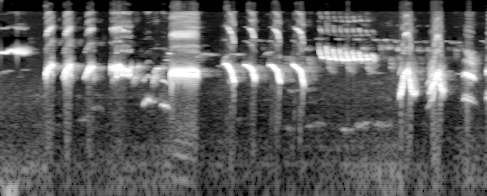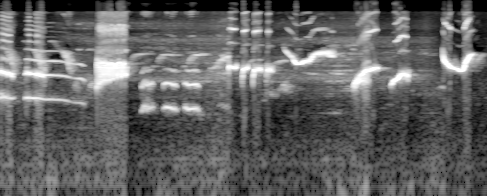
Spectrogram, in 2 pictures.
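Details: Asian pied starling in busy varied song intended to teach other starlings: rapid chirps and clicks, scratchy bursts, twisting whistles and short repeated phrases packed tightly together.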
